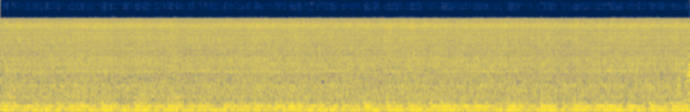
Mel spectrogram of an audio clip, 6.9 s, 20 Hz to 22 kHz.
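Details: 1950 Ford F1 truck engine, barn-stored for many years, started with MSD ignition and hardwired fuel pump: settles into a steady low idle firing evenly at about three beats a second, nothing knocking or missing; normal idle.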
